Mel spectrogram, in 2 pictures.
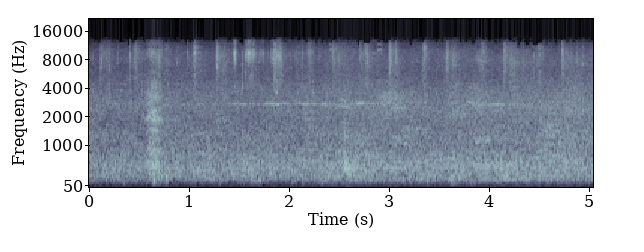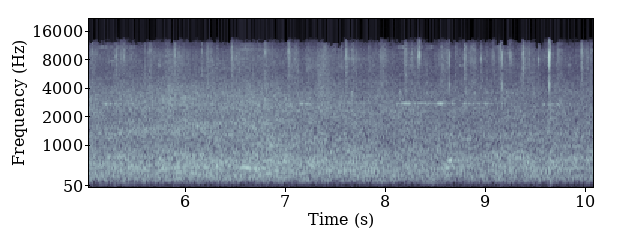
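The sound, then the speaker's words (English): Steady ambience in the Jubilee Line ticket hall of a London Underground station: a constant, dense wash of crowd noise and footsteps, with people talking throughout and occasional sharper knocks. “We've dipped down again now to head towards the mezzanine level above the Jubilee Line ticket hall. So you can hear the sound of that increasing.”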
